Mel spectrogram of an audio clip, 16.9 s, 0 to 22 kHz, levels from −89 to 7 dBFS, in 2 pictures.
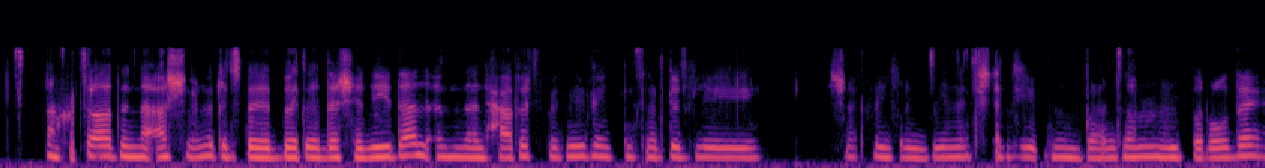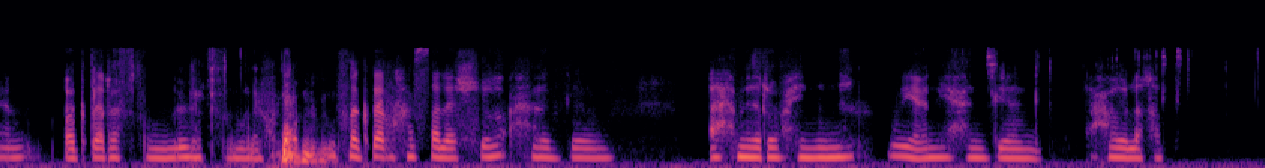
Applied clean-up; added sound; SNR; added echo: neural diffusion model UNIVERSE++.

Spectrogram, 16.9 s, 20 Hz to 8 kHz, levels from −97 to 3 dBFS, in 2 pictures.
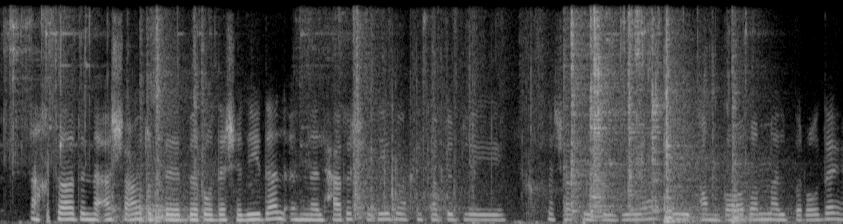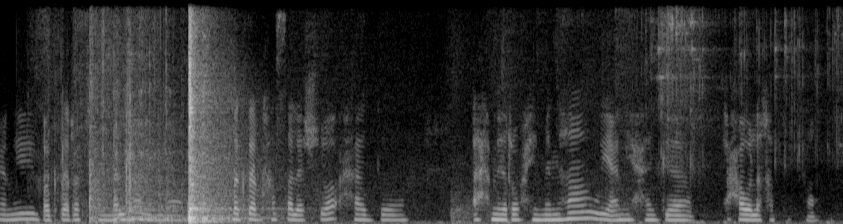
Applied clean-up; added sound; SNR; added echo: none; Keys jangling; 0 dB; none.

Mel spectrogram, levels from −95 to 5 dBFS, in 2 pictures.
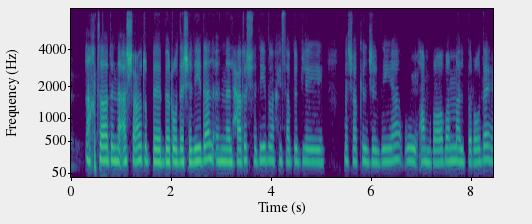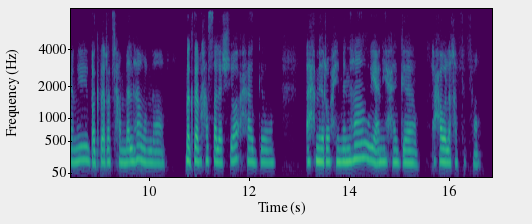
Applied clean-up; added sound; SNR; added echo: none; none; none; none.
